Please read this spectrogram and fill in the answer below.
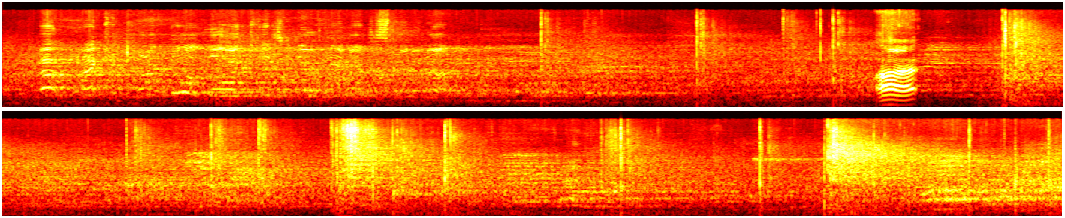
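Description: Basketball bouncing on a hardwood gym floor, irregular single thuds a second or so apart that echo in the large hall, with a few harder hits near the end.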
